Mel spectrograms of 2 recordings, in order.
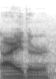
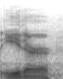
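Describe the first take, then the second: First: The word gets a fancier, more dignified pronunciation. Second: The word gets its everyday casual pronunciation. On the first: The speaker wants to sound more dignified. The speaker calls it right. "it'll sound fancier if I say either. It just sounds more dignified" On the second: This is how the speaker talks day to day. The speaker calls it wrong. "that's totally not how I would pronounce the word it, speaking day to day"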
